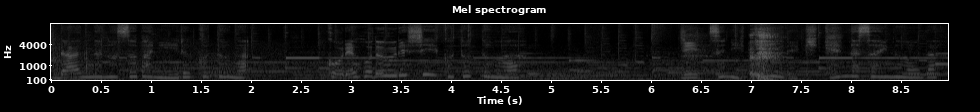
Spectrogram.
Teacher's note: She uses a very breathy voice.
